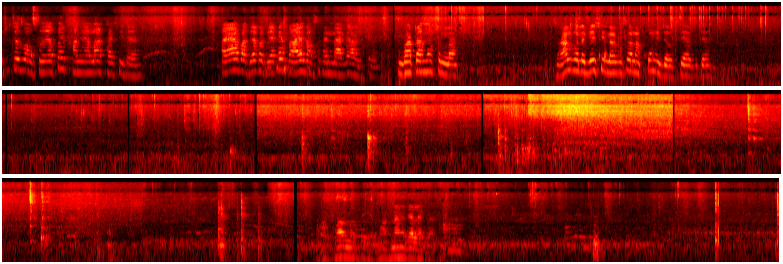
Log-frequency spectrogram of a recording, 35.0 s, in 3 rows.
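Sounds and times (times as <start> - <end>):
paste sizzling in oil: 0.3 - 26.5
vegetables hissing in hot oil: 0.8 - 35.0.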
